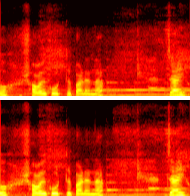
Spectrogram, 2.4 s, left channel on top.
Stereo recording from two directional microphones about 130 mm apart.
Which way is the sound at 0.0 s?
20° right (ahead or behind).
